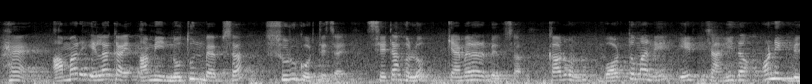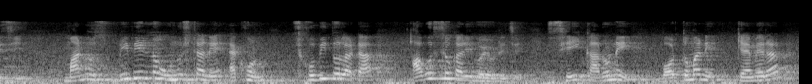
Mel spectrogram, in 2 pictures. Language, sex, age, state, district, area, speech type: Bengali, male, 18-30, West Bengal, Paschim Medinipur, rural, spontaneous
